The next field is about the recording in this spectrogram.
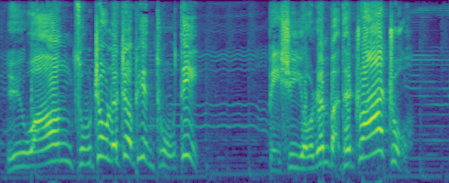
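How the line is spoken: Loud address to crowd. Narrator (Chinese): 公爵大声向民众们说

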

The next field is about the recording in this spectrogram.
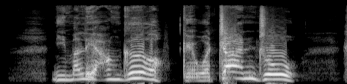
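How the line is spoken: Sudden roar. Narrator (Chinese): 身后突然传来了一声吼声

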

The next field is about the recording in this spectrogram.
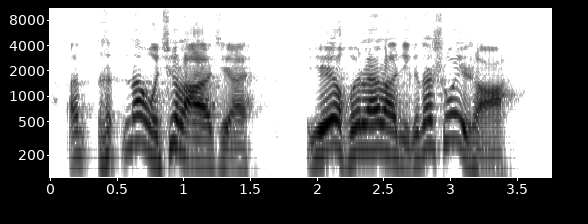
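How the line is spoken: Laughing. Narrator (Chinese): 黑小子笑着说

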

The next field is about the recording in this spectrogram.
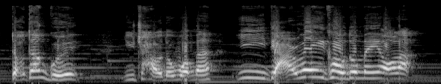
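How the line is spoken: Exasperated loud scolding. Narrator (Chinese): 爸爸妈妈受不了了，就大声的训斥他

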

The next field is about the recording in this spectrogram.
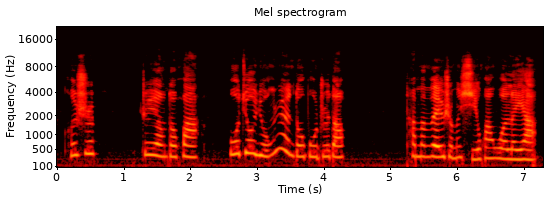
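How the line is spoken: Quiet murmur. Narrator (Chinese): 他小声说

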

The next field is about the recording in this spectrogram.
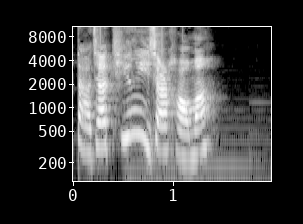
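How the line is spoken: Sudden loud call. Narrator (Chinese): 爸爸突然大声叫道

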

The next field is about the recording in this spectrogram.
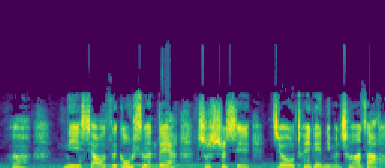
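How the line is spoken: Laughing. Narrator (Chinese): 我笑道

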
